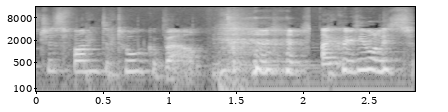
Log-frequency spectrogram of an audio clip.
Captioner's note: chuckles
